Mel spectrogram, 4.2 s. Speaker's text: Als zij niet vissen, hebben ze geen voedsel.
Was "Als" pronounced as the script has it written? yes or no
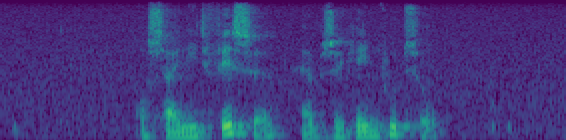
yes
